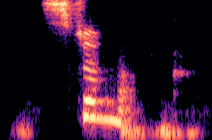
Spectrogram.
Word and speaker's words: stomach: so what is the correct pronunciation the correct pronunciation is stomach so it's s-t-u-h stop o-o is both read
